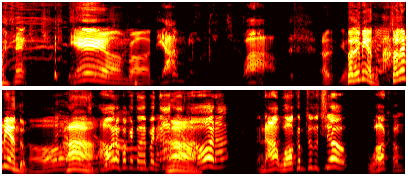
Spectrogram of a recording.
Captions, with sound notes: (Laughing) Damn, bro. Yeah. Wow. (Speaking In Foreign Language) Now welcome to the show, welcome.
